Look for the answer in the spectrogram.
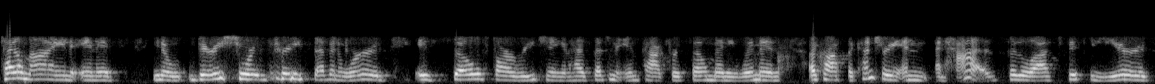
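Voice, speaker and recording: A woman's voice: medium pitch, steady tone, normal speed. A woman sports broadcaster interviewed by phone on a radio show, articulate and earnest. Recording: tinny phone line.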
